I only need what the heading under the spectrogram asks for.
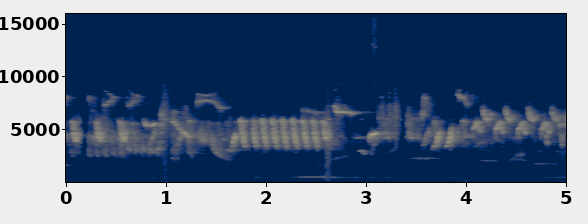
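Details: Several birds singing together in trees in Broadford, Kildare, Ireland, early on Easter Sunday morning 2020: rapid high rattling trills and twittering phrases overlapping, with no other sounds.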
